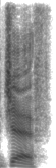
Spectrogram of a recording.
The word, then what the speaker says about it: Geoff: And I'm very happy that I managed to pronounce his name properly, because when I first see G-E-O-F-F, I always call it Geoff. But I've learned it's actually Jeff, okay? – Yeah.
